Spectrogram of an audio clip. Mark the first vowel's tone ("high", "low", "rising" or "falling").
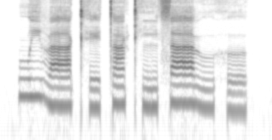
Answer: high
